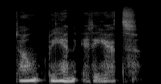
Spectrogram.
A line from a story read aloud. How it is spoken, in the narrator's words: I mutter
